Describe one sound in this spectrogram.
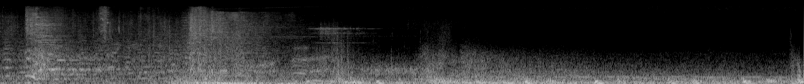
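Flames crackle and roar.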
